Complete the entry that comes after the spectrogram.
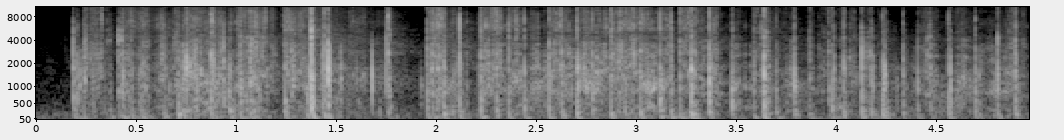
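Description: Long acrylic nails tap and scratch quickly along the surface of a single Egyptian 10-pound paper banknote held up in the air, while other folded notes lie untouched on a table. The result is a rapid stream of crisp, bright paper crackles and sharp clicky taps with little low end. There is a brief pause just before the two-second mark before the scratching resumes.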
